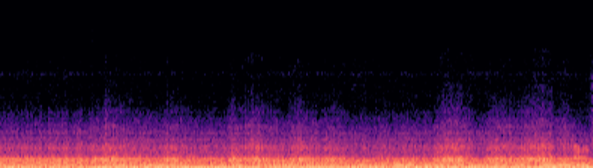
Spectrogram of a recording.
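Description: A Cummins diesel truck engine idles loudly up close, its steady rumble rising and falling in slow surges without any change in throttle, a fault.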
